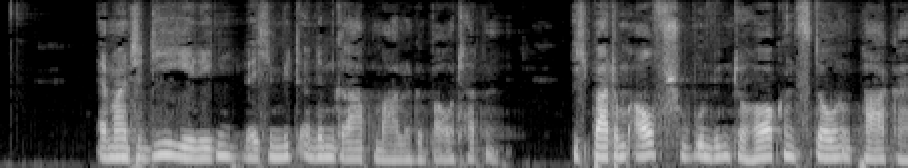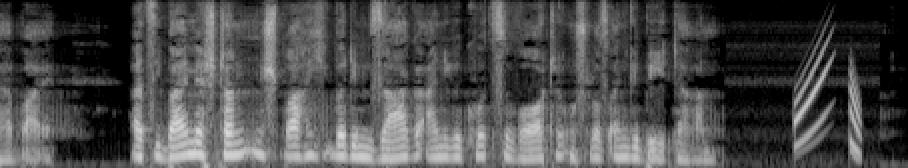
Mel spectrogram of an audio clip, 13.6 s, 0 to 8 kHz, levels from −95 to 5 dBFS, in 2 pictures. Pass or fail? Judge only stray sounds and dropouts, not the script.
fail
